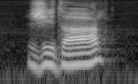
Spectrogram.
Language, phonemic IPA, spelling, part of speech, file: Arabic, /d͡ʒi.daːr/, جدار, noun, Ar-جدار.ogg
- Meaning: wall (division in a building)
